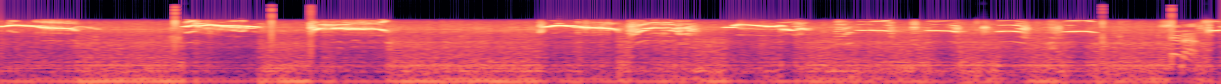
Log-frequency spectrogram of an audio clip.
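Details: Many seagulls gathered by the water at a dock, being fed by a person: repeated high, drawn-out mewing calls, some overlapping, with short sharp notes between, over a steady low hum.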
